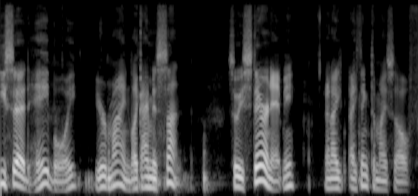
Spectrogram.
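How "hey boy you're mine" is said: spoken as a whisper. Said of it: "he whispers to me".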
